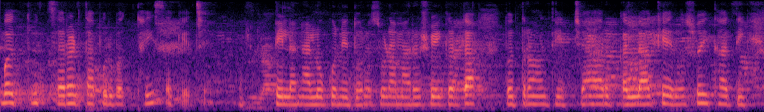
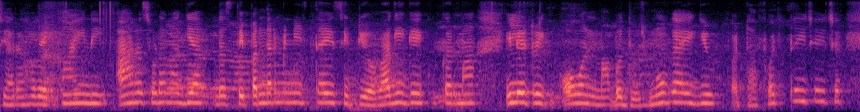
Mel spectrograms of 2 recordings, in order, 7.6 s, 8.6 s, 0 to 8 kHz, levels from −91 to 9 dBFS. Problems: none marked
